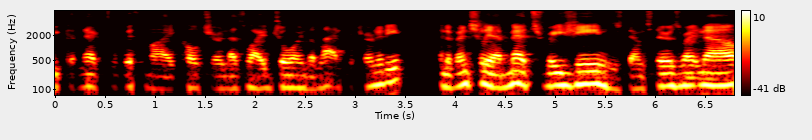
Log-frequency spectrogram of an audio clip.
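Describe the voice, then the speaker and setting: A somewhat breathy voice with a slight New York accent. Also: man. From Maryland, US. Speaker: bartender and server. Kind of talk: interview.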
